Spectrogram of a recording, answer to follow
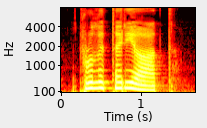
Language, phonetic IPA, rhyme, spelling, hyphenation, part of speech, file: Ukrainian, [prɔɫetɐrʲiˈat], -at, пролетаріат, про‧ле‧та‧рі‧ат, noun, Uk-пролетаріат.ogg
- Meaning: proletariat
